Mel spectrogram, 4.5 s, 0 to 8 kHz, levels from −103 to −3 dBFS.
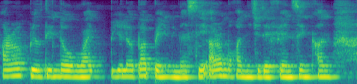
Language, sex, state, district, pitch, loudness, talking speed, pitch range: Nagamese, female, Nagaland, Dimapur, 180 Hz, -13 LUFS, 135 wpm, 175-185 Hz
